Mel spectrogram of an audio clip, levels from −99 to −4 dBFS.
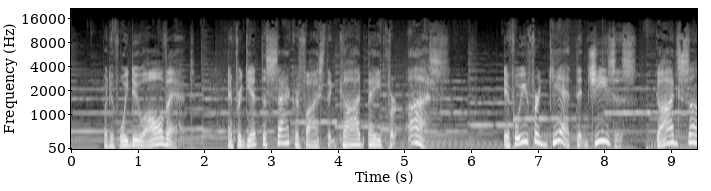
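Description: Wi-Fi interference runs throughout the audio: a steady tick repeats every 102.4 ms, about ten times a second, roughly 40 dB below the signal. A nearby Wi-Fi radio's beacon bursts are being rectified inside the audio circuit, which turns the radio pulses into audible clicks.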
